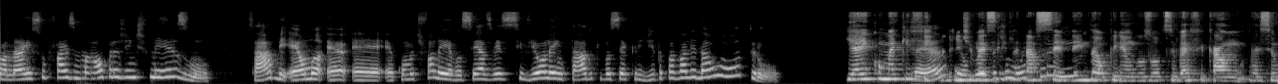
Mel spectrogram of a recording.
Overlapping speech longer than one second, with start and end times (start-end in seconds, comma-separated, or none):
9.1-10.8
